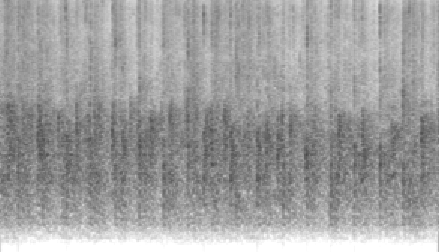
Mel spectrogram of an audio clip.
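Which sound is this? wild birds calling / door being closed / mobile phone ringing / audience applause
audience applause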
